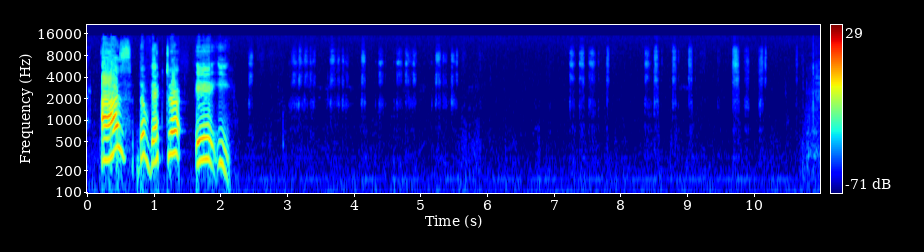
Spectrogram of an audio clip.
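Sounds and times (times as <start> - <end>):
pen scratching strokes: 2.3 - 5.7, 7.2 - 10.8.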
